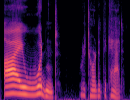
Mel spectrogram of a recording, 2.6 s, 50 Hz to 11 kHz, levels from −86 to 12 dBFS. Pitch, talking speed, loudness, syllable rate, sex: 165 Hz, 115 wpm, -16 LUFS, 3.5 syllables/s, female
